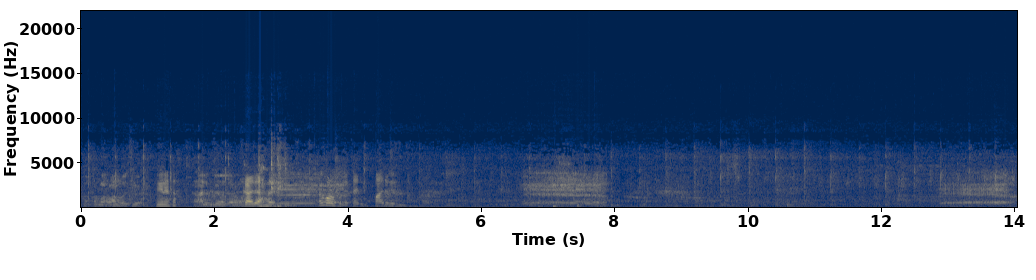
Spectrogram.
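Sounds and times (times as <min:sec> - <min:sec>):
milking pulsator clicking: 0:00.0 - 0:14.0
cow calling: 0:02.7 - 0:04.1, 0:06.6 - 0:08.0, 0:12.8 - 0:14.0.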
